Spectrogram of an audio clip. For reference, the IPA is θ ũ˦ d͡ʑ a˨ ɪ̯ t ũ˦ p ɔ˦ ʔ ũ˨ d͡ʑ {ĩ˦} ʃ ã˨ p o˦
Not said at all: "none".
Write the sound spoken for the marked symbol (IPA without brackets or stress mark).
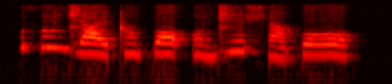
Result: i˦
